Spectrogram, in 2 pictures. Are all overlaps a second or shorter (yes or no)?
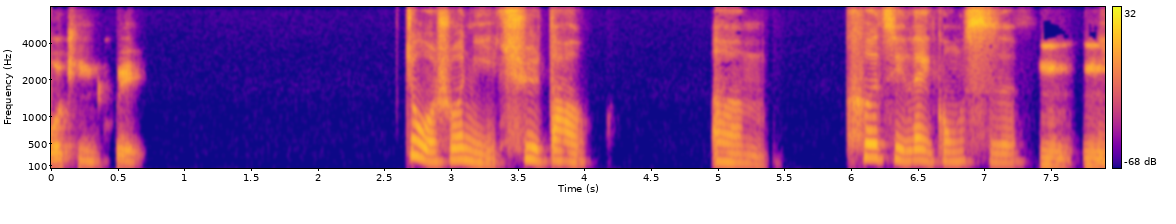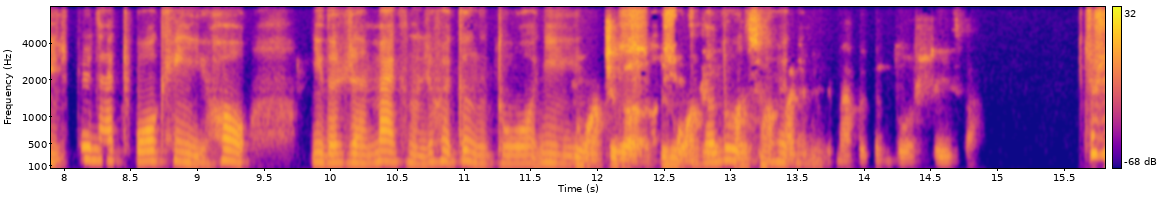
no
